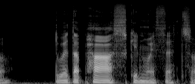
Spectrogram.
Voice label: "Pasg", Welsh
